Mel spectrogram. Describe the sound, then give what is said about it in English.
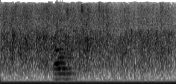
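An audience applauds with steady, dense clapping that fills the whole stretch, congratulating a woman whose daughter is getting married next week, and a brief voiced shout or cheer rises above it near the first second. “Congratulations, round of applause from everyone.”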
